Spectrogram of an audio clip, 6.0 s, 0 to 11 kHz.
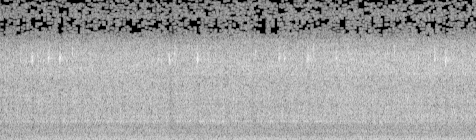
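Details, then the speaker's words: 1994 Ford F150 4x4 petrol engine at idle: faint, irregular high-pitched squeaking from the accessory belt drive. The alternator was just replaced. There is no squeak with the belt off, so it is an accessory, and the owner suspects the pulleys. Replacement pulleys are pending. "So in a couple of days, I should be getting the pulleys for this and eliminate that squeaking noise."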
